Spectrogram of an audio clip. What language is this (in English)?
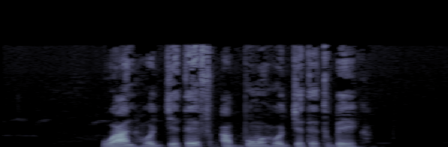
Oromo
